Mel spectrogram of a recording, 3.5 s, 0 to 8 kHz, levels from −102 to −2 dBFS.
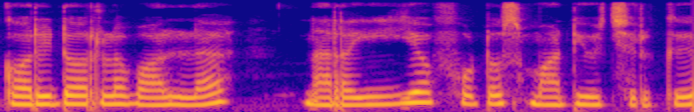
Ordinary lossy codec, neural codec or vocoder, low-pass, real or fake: none; none; 7.2 kHz; real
